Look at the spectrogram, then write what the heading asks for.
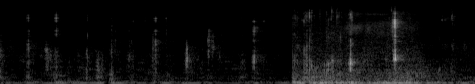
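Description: Close-miked chewing of a mouthful of food by hand, mouth closed, with soft wet clicks. About three seconds in, a louder rustling with sharper clicks sets in as a hand picks more food from the plate.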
